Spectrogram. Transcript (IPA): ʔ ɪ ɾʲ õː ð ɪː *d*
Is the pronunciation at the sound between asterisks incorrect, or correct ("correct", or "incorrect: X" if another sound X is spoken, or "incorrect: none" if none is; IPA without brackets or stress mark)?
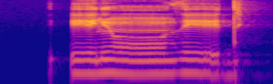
correct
